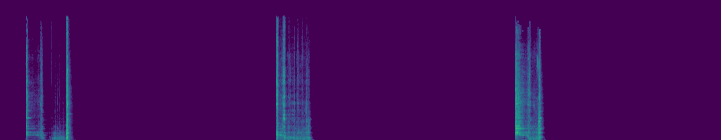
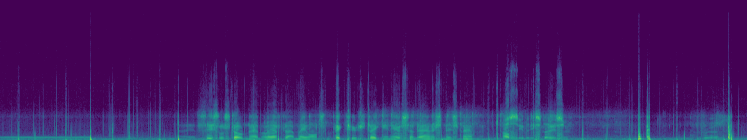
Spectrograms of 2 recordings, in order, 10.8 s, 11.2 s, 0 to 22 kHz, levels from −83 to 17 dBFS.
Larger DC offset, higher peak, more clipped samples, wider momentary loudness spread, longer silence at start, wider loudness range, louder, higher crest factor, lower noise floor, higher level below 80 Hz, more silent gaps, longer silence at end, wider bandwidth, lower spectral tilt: neither; about the same, 0 dBFS vs 0 dBFS; neither; first, 21 LU vs 18 LU; first, 0.4 s vs 0 s; about the same, 4 LU vs 2 LU; second, -25 LUFS vs -21 LUFS; first, 34 dB vs 22 dB; first, -45 dBFS vs -40 dBFS; second, -60 dBFS vs -44 dBFS; first, 1.13-4.13 s, 4.71-7.72 s vs none; first, 2.7 s vs 0 s; first, 19 kHz vs 12 kHz; second, 0 dB/octave vs -6.5 dB/octave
